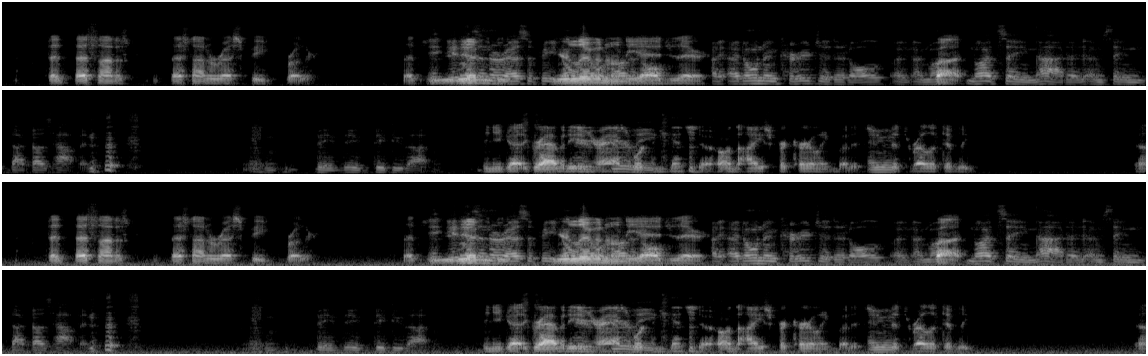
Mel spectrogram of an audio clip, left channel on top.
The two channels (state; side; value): noise; right; rumble, 22 dB below the sound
